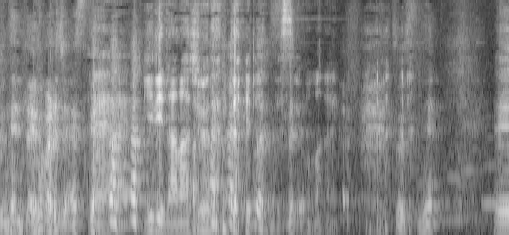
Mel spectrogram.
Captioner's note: laughs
